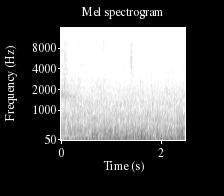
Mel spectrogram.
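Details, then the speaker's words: 1980 Sears (Emerson) Turn of the Century ceiling fan, K63-type motor, replaced capacitor, non-original blades, on high speed: even low rushing hum with steady airflow noise, no knocks or rattles; running normally. "There's high. Some airflow noise for you. She goes fast on high."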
